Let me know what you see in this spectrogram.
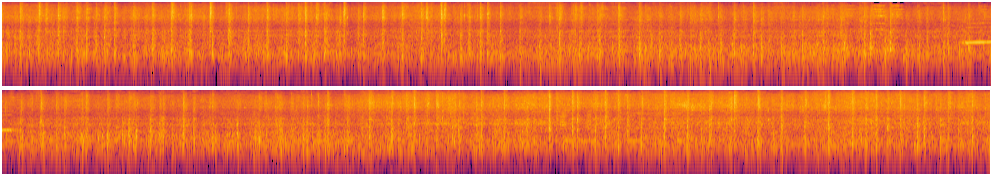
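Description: Coaches of a steam-hauled passenger train running at speed, heard at an open carriage window: a steady rumble with the wheels clattering on the rails. A short high tone sounds once about halfway through.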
